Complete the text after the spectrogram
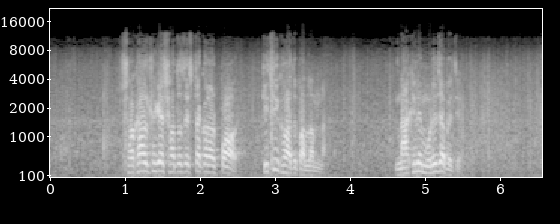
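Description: A man speaks forcefully nearby.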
